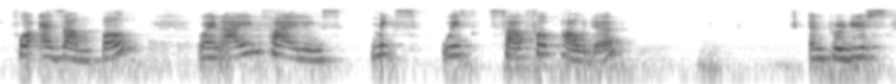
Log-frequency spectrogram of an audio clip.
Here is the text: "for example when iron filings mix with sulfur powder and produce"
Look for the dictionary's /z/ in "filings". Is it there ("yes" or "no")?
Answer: no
